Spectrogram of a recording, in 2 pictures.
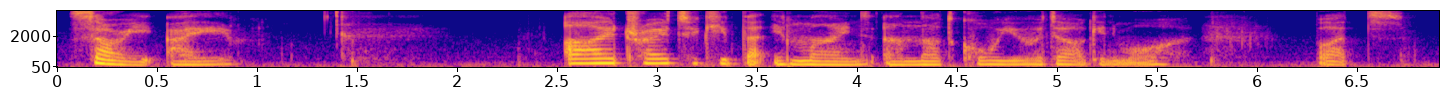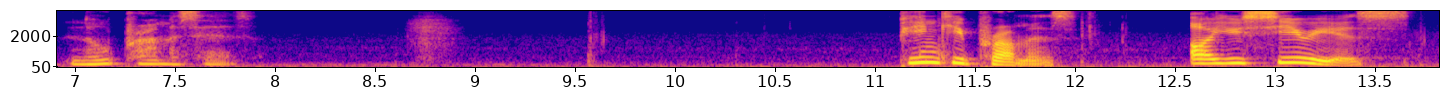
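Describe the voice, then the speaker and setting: A woman playing a teasing, haughty vampire detective with a French accent, in an intimate roleplay audio drama, her dry playful lines spaced with lingering pauses. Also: lowish voice, lively intonation, full character voice. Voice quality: husky, breathy with creaky edges. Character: teasing, haughty female vampire detective, sardonic new partner.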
